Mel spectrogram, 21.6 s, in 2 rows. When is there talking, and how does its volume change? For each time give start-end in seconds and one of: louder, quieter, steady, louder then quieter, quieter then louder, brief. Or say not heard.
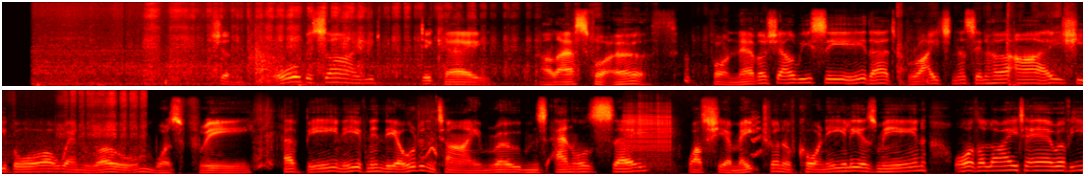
2.1-21.5 steady.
